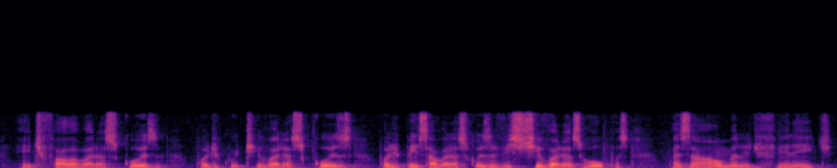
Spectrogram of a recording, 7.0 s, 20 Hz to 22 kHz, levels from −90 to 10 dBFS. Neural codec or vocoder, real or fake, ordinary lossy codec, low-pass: none; real; none; 7.2 kHz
